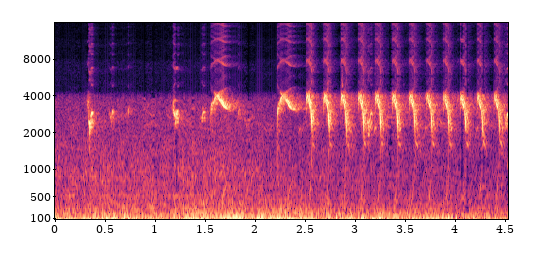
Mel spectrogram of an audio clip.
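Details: Mother bald eagle at her nest with a one-month-old eaglet, picked up by a live nest camera. After a few soft notes she gives a long rapid series of about fifteen high, thin, downslurred piping notes, with forest birds calling in the background.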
